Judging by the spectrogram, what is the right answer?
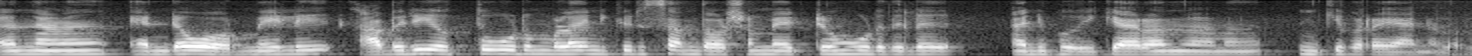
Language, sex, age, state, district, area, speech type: Malayalam, female, 60+, Kerala, Ernakulam, rural, spontaneous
